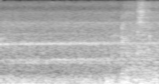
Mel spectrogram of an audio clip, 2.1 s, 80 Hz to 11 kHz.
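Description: An airport terminal train serving Terminals 7, 5, 4, 2, 1 and 8 pulls in with a steady low rumble and a thin electric whine, its noise growing slightly louder and rougher toward the end as it arrives.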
